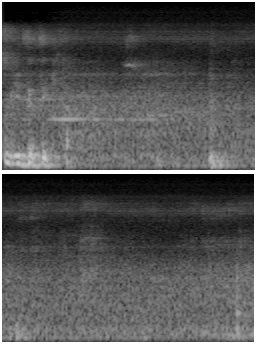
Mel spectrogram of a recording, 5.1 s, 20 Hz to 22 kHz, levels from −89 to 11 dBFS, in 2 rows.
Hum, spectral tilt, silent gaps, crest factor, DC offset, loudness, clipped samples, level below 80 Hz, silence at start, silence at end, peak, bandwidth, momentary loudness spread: none; -6 dB/octave; none; 20 dB; under 0.1%; -26 LUFS; under 0.1%; -62 dBFS; 0 s; 0 s; -4 dBFS; 18 kHz; 15 LU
